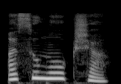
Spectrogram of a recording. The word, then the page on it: ಅಸಮಕಸಿ: asamakasi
